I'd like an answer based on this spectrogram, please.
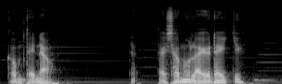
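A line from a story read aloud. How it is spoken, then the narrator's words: Disbelieving mutter. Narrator (Vietnamese): Chú lẩm bẩm trong miệng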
